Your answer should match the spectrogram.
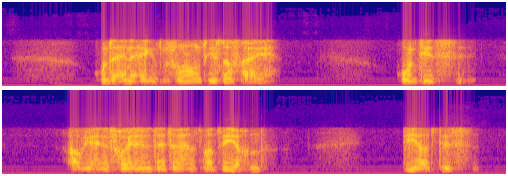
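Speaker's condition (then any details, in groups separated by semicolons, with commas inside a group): Parkinson's disease, severe; advanced stage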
